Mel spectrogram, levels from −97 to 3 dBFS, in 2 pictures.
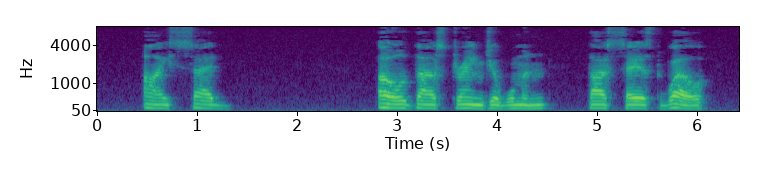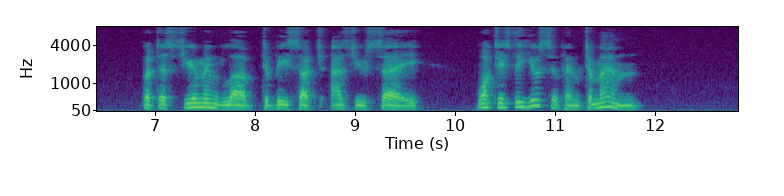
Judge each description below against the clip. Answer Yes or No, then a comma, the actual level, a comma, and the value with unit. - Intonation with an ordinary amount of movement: No, narrow, 2.3 semitones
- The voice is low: Yes, low, 120 Hz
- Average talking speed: No, slow, 120 wpm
